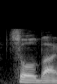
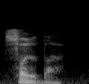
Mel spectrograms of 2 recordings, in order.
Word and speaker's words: Czolbe: Readers aside, Zolba, I'm pronouncing it that way, is spelled C-Z-O-L-B-E, Zolba.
